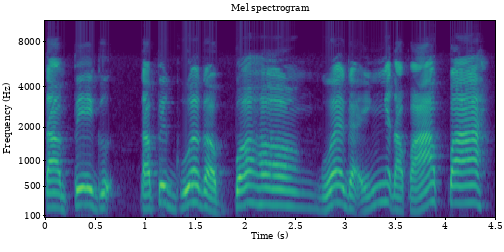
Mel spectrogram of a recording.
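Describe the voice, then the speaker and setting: A woman voicing an angry, suspicious young boy who shouts accusations, on a lo-fi recording. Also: medium pitch, takes it slowly, voice pushed up, close to an everyday voice. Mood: accusing. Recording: lo-fi, dull sound.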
